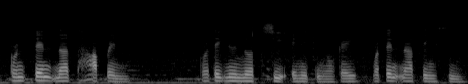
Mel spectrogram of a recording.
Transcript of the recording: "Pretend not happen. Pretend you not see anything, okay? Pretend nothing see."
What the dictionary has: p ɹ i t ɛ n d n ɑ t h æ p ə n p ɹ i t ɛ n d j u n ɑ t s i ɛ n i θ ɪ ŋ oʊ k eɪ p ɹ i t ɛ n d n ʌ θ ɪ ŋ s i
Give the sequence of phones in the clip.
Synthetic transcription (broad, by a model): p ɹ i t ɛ n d n ɑ t h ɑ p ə n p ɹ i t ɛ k j u n ɑ t s i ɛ n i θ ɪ ŋ oʊ k eɪ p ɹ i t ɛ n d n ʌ t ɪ ŋ s i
